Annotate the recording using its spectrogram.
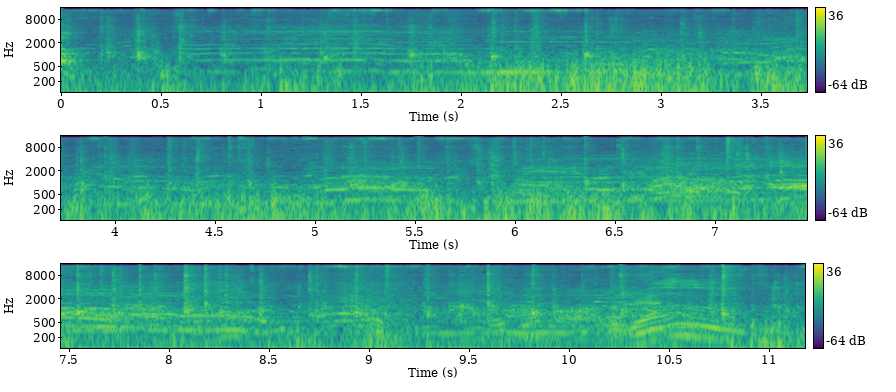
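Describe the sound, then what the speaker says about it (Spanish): Horses' hooves clip-clopping across a slippery floor during a Way of the Cross procession, a busy run of hoof strikes mixed with crowd noise and people talking throughout. "también para los caballos, por lo resbaloso del piso"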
